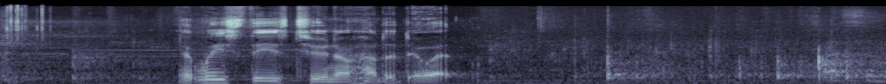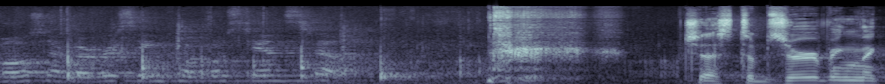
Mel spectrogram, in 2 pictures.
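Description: Dogs lap and lick wetly at cups on a hard floor.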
